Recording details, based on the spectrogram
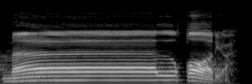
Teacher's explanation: tidak alifnya dihadf ini Hamzah wasal langsung masuk ke lam malqah maka secara suara Sama persis dengan begini secara suara ya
